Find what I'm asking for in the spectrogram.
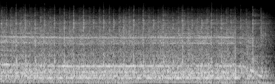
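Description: A sewing machine runs steadily and loud, stitching cargo pant fabric in one continuous close-up burst of rapid needle chatter that slows at the very end.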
